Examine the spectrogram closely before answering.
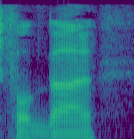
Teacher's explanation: akkor valójában nem ejtünk ott V-t, hanem cserébe a V kimarad, ugye al-el lesz a tornadék, és cserébe a G-t hosszan ejtjük. · Term: pótlónyúlásnak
